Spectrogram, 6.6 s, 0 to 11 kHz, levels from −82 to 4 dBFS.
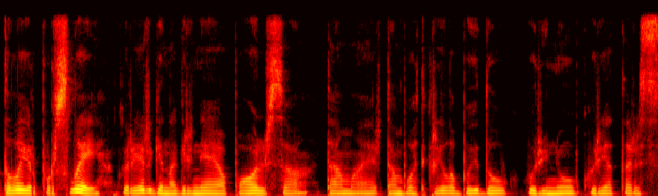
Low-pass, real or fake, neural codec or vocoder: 9.9 kHz; real; none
